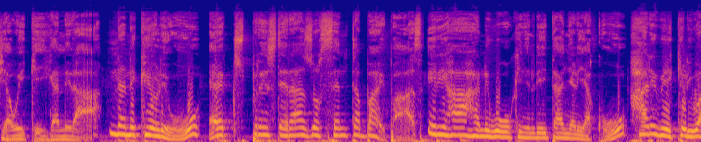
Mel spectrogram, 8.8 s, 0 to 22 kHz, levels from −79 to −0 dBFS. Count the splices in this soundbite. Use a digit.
1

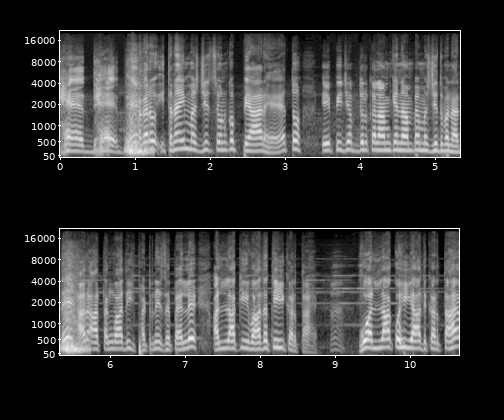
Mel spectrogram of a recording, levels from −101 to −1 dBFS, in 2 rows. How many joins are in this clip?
2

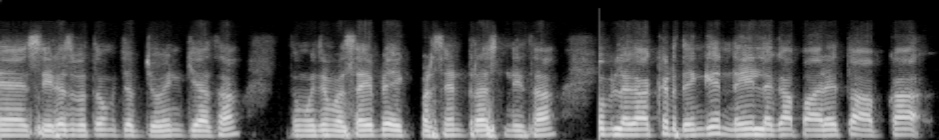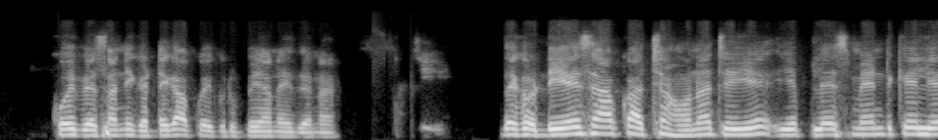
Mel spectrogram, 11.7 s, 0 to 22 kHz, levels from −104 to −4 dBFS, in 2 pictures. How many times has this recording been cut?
2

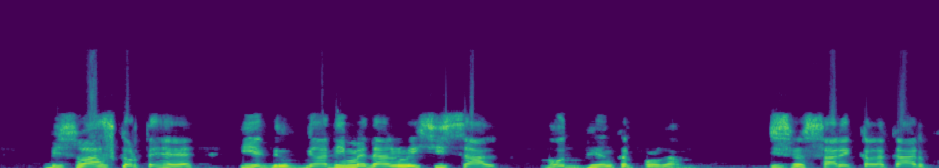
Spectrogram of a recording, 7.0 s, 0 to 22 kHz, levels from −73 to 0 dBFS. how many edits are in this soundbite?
0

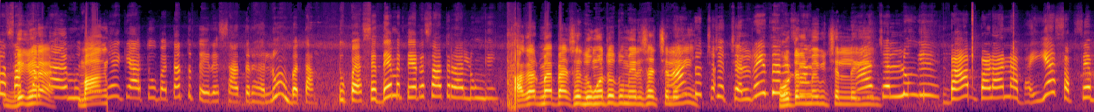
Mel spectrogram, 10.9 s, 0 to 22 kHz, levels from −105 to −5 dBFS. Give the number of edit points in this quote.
4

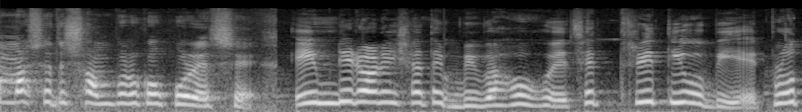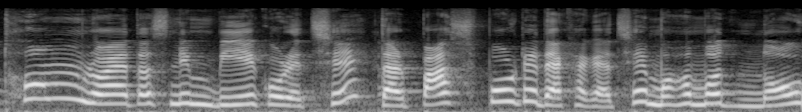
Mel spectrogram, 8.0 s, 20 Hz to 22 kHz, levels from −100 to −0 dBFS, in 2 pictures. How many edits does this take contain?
4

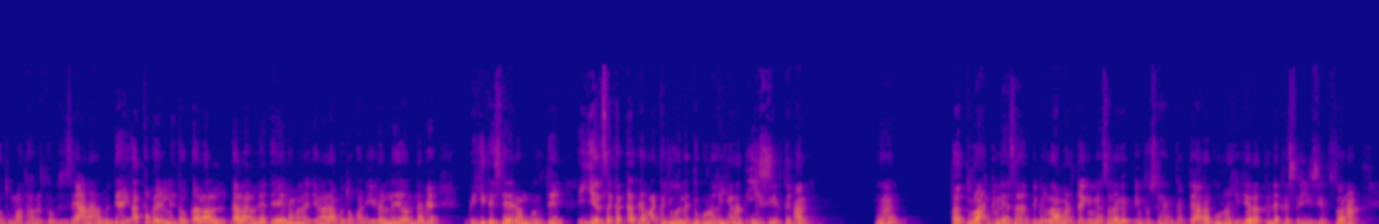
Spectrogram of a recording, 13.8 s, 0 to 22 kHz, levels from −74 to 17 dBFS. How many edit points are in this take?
1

